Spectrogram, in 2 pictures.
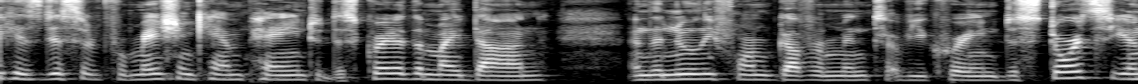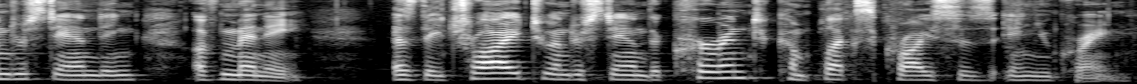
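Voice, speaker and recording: American woman at a podium mic, lowish voice, earnest and pointed. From United States. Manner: earnest and emphatic, with pointed asides. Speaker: guest speaker at a press event. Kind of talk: prepared speech at a podium. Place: press club hall.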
